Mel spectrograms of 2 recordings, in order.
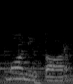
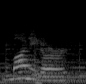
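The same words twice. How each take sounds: First: It has a clear t and full o, e, o vowels. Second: It has a d-like middle consonant and reduced vowels. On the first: "while in Indonesian, it is pronounced monitor" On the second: "In English, it is pronounced monitor"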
